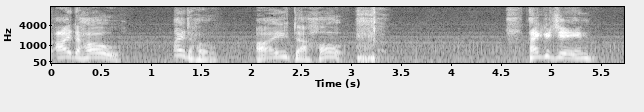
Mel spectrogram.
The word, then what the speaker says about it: Idaho: It's pronounced Idaho.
